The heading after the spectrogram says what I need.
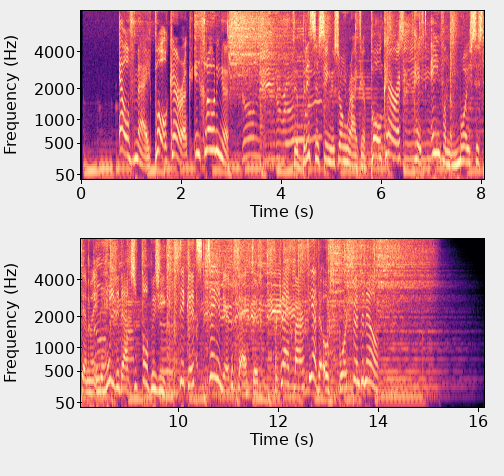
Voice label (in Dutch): Commercial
